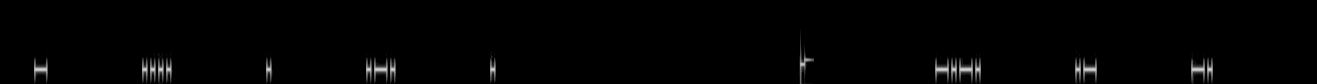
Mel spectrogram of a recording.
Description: Morse code, heard as a keyed tone, about 30 wpm, spaced as for 8 wpm, 700 Hz. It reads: THERE CAN
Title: 8x Character Spacing - Top 200 Words - 30wpm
